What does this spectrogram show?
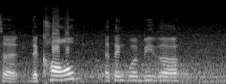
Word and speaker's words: DeKalb: Same thing with DeKalb. That's how they pronounce it here, DeKalb.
